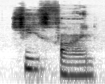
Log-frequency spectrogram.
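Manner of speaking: high goofy pony; dopey high mare voice; Derpy voice. A narrator's reading. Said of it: "replied the Pegasus".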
